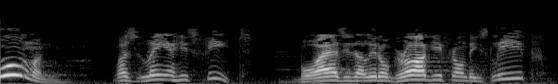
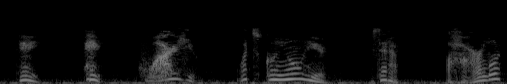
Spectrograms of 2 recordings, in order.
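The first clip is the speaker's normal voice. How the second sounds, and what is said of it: Whispering. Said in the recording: “you can just picture him now whispering”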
